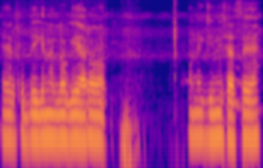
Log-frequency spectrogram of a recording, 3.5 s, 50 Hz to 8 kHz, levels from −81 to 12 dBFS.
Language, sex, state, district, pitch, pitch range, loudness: Bengali, male, Tripura, Unakoti, 125 Hz, 125-130 Hz, -16 LUFS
